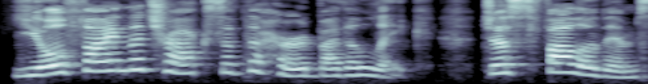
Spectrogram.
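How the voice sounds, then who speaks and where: Using a put-on character voice, the woman pitches herself high and talks fairly slowly. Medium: read story.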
